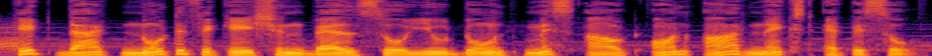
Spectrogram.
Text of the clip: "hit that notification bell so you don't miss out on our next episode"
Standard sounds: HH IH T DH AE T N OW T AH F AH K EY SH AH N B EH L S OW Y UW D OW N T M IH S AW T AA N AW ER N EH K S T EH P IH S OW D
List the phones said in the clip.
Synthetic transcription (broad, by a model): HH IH T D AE T N OW T AH F AH K EY SH AH N B EH L S OW Y UW D OW N T M IH S AW T AA N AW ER N EH K S T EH P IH S OW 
